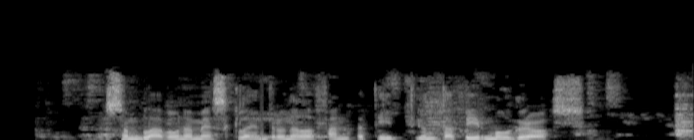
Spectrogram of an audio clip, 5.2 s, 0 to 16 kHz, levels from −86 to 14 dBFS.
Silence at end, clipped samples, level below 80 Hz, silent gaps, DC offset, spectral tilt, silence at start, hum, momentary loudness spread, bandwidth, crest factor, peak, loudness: 0 s; under 0.1%; -58 dBFS; none; under 0.1%; -4.5 dB/octave; 0.65 s; none; 8 LU; 8.2 kHz; 16 dB; -2 dBFS; -17 LUFS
